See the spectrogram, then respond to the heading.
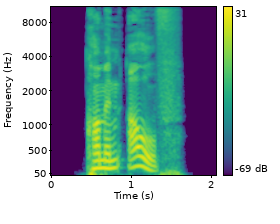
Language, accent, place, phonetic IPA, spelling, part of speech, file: German, Germany, Berlin, [ˌkɔmən ˈaʊ̯f], kommen auf, verb, De-kommen auf.ogg
- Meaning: inflection of aufkommen: 1. first/third-person plural present 2. first/third-person plural subjunctive I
